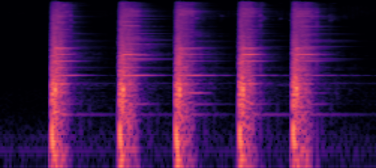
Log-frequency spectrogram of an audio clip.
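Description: Five loud, evenly spaced shots from a Rost Martin handgun, each ringing as a sharp metallic clang off steel targets, fired while moving and separated by brief silence.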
